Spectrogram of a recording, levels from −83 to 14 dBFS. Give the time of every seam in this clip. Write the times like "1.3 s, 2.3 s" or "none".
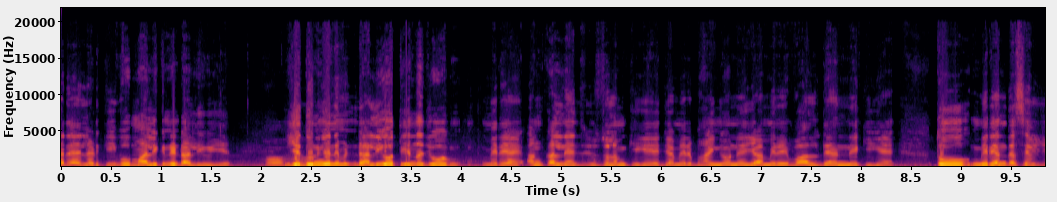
none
